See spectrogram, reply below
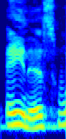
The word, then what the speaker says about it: Annas: On the next day, their rulers and their elders and their scribes gathered together in Jerusalem with Annas, which is a really unfortunate name, but that is how you pronounce it, the high priest and Caiaphas and John and Alexander and all who were the high priestly family.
